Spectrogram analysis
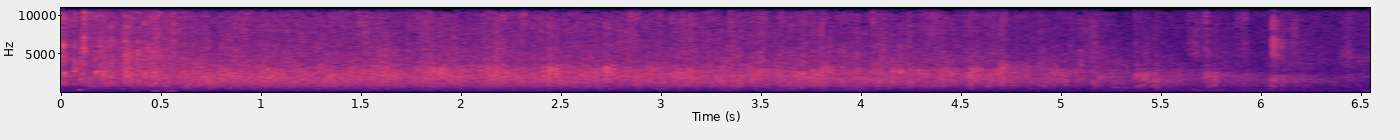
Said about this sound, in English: I want to hear another round of applause for Jane Smiley, Jennifer Egan, Bonnie Jo Campbell, Darren Strauss, Isabel Wilkerson. Remarkable writers.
